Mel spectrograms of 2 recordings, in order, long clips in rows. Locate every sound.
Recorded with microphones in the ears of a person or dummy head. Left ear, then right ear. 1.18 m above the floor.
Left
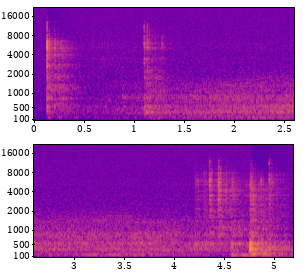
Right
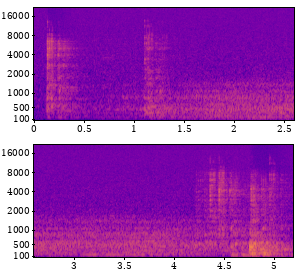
0.1 s a sliding door: 80° left, 9.5 m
